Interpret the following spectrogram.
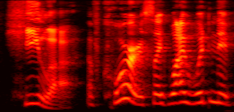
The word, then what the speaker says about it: Gila: pointed out that it is not in fact pronounced Gila, it's pronounced Gila.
